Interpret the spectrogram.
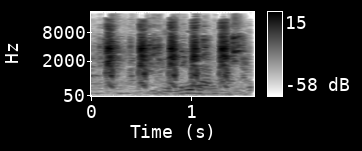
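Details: Hybrid chukar partridge at a Dushanbe bazaar (Zarafshon), giving four harsh, downward-sweeping chuck notes spaced roughly a third of a second apart, over a low murmur of market noise.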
